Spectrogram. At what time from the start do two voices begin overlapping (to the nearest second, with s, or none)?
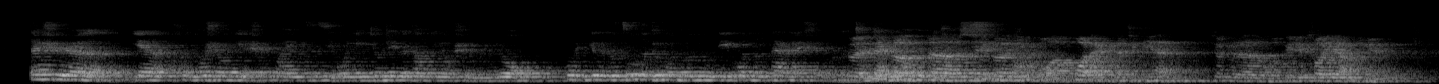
8 s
